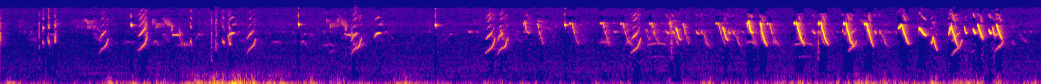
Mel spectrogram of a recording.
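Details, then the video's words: Saffron finch producing scattered high chirps that build into a quicker, brighter sequence of sharp sweeping notes toward the end, with soft low background noise. "canário da terra fazendo barulho"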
